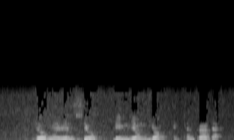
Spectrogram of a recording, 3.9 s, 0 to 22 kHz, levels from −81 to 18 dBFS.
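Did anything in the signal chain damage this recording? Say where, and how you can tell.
Yes. Noise suppressor artifacts run through the whole clip, at the call-processing stage. The room noise, about 17 dB below the speech, is pulled down by about 16 dB between phrases and swells back under them. The frame-by-frame band gains make the noise floor rise and fall with the speech.

Speech cut by the noise suppressor occurs at 0.51 to 0.61 s, 2.74 to 3.33 s and 3.51 to 3.7 s, with dips of about 17, 17 and 12 dB. The suppressor misread quieter speech energy as noise and attenuated it, so those stretches sound swallowed and faint.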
